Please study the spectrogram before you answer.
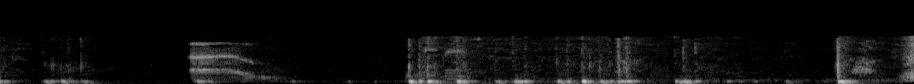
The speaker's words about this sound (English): I'm just typing it in on Google real quick.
